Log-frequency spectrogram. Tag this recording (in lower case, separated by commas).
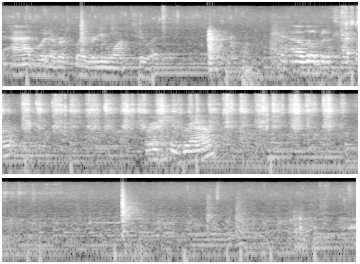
speech, inside a small room, music, dishes, pots and pans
